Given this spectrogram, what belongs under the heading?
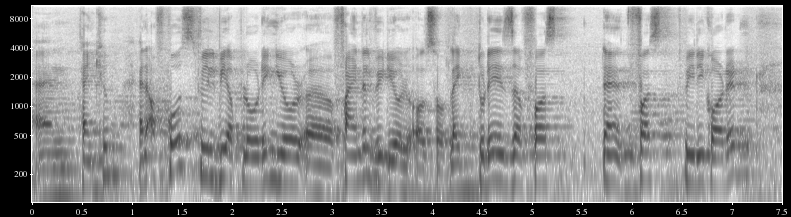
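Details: Adult man speaking; normal speech.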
